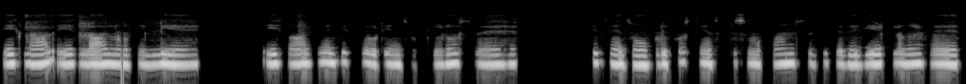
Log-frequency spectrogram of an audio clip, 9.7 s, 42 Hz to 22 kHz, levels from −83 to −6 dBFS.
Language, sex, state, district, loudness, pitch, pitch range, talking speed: Rajasthani, female, Rajasthan, Churu, -29 LUFS, 195 Hz, 185-200 Hz, 170 wpm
